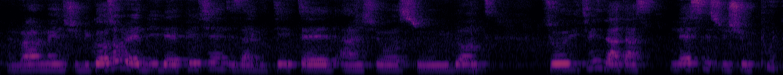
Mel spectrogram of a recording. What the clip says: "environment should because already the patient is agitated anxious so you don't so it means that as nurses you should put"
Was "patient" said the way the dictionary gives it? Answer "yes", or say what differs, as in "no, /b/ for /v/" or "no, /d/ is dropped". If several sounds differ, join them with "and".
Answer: yes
